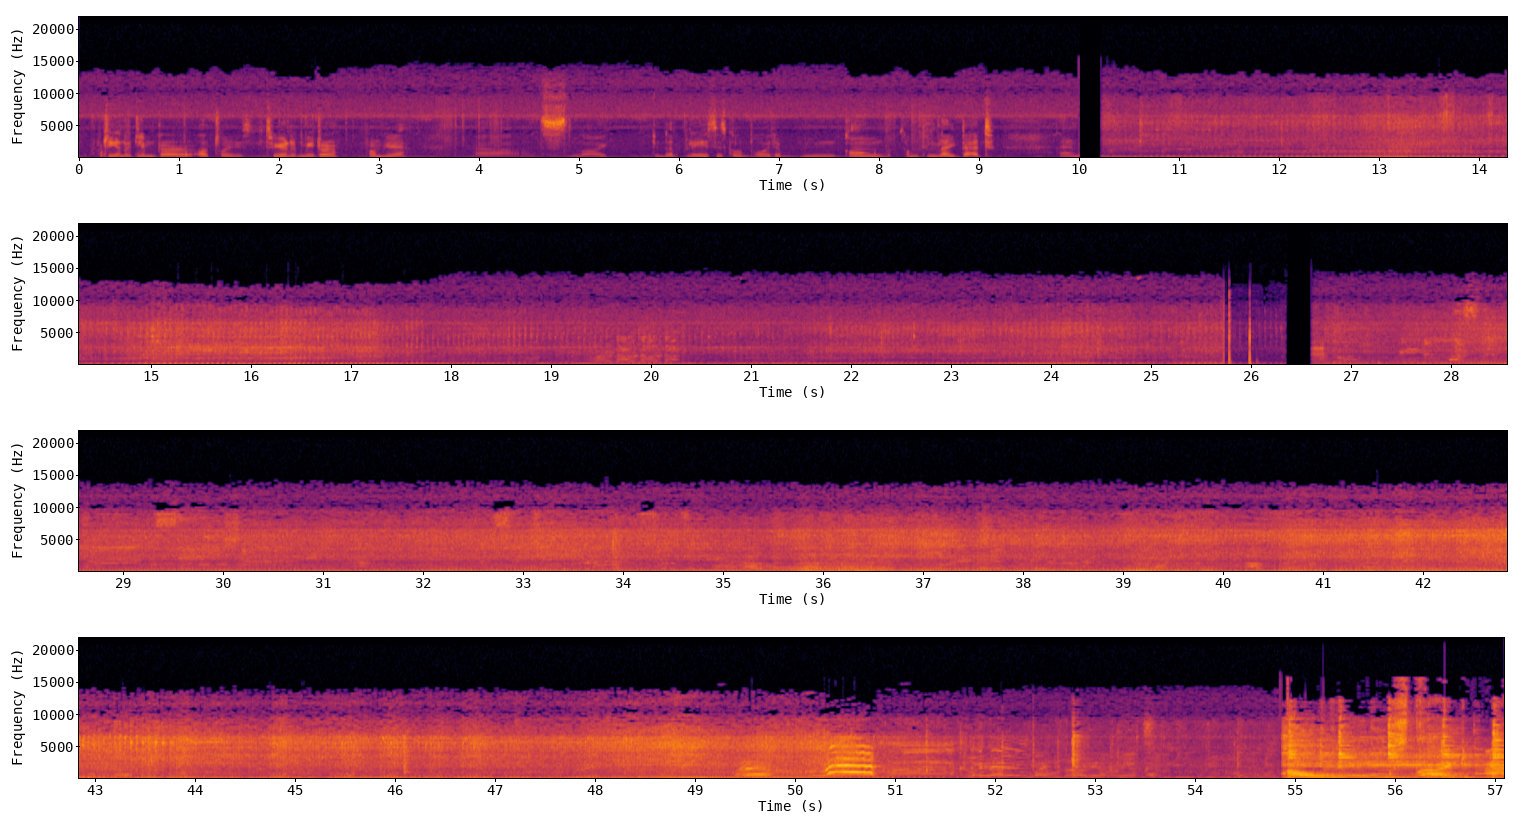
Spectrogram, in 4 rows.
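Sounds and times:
motorcycle engines rumbling: 0:00.0 - 0:57.0
background voices: 0:26.6 - 0:43.8, 0:53.2 - 0:57.0.

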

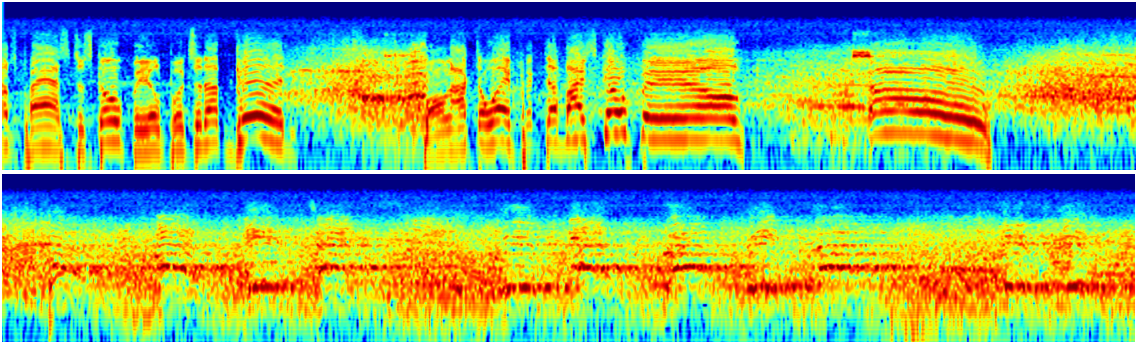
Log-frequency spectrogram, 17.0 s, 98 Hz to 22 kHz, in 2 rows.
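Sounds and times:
crowd noise in gym: 0:00.0 - 0:17.0
cheerleaders chanting in unison: 0:08.0 - 0:17.0.

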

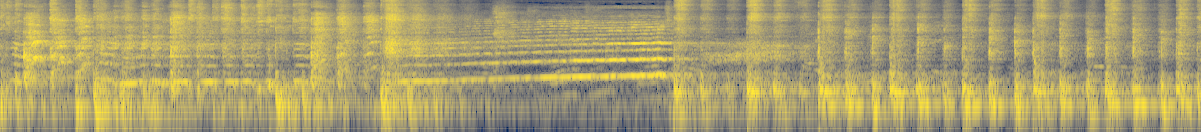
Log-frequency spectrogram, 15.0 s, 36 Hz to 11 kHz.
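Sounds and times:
beatbox kick and snare: 0:00.0 - 0:06.5, 0:08.3 - 0:15.0
vocal melody: 0:00.0 - 0:15.0
held note rising in pitch: 0:04.5 - 0:10.2.

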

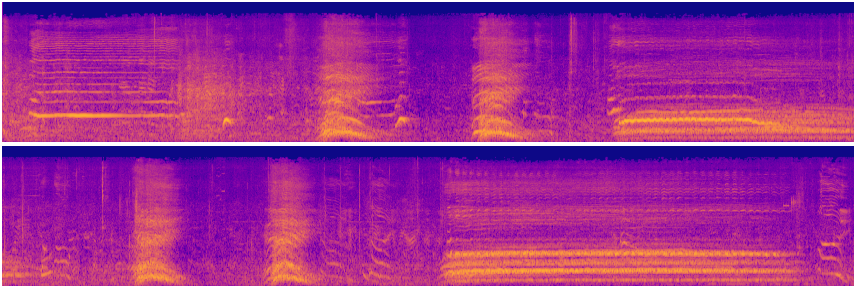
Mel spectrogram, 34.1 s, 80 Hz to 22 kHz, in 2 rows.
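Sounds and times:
men chorused cry in unison: 0:06.3 - 0:07.7, 0:09.4 - 0:10.8, 0:12.1 - 0:17.6, 0:19.7 - 0:20.7, 0:22.3 - 0:23.4, 0:25.8 - 0:32.8
single voices calling: 0:22.3 - 0:34.0
men chanting in unison: 0:25.9 - 0:32.7.

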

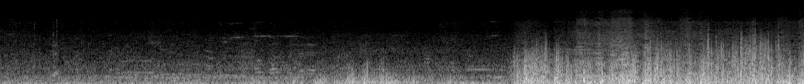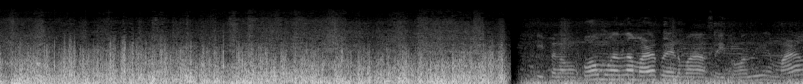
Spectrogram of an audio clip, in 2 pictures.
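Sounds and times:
passing train: 0:00.0 - 0:16.0
train rumbling and rattling: 0:00.0 - 0:16.0
wind rushing over microphone: 0:01.9 - 0:13.2.

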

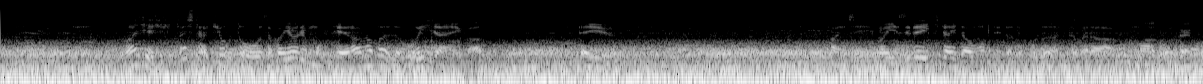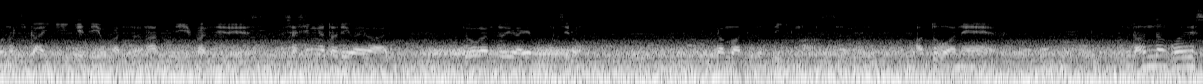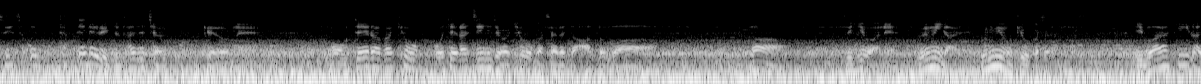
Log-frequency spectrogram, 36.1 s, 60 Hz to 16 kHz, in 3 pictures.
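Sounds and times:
car engine and road rumble: 0:00.0 - 0:36.0
man talking: 0:01.2 - 0:04.9, 0:05.6 - 0:06.4, 0:08.1 - 0:18.0, 0:19.0 - 0:22.2, 0:23.2 - 0:36.0.

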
